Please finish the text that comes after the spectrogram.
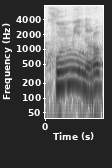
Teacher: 국민에서 기역하고 미음이 만나면은 여기 있는 기역이 이응으로 바뀌지요. 그래서 국민이 아니라 국민으로 발음이 됩니다. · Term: 비음화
